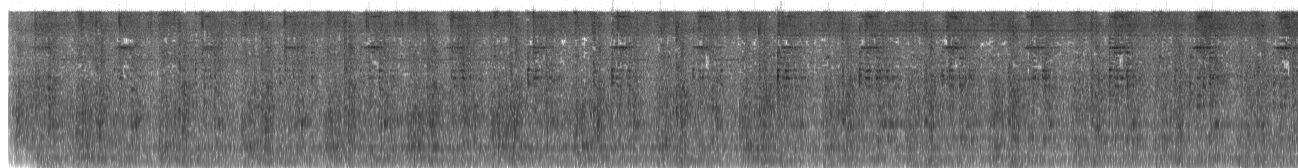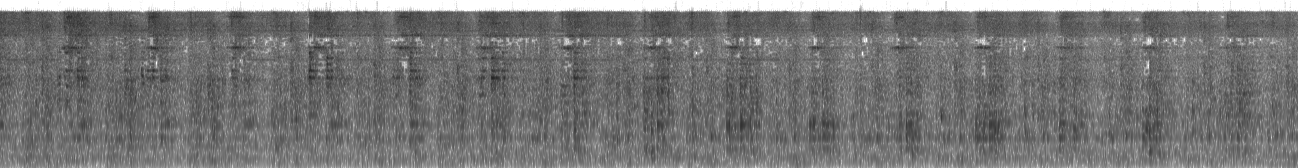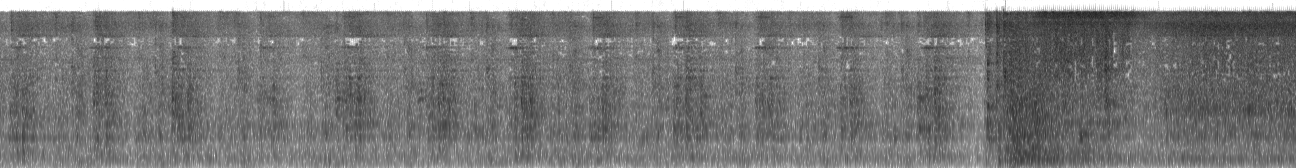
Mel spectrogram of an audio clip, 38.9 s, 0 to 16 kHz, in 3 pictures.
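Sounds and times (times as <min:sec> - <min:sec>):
welding machine mechanical clacks: 0:00.1 - 0:38.9.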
